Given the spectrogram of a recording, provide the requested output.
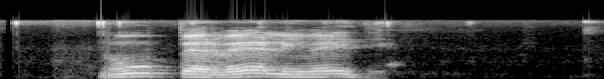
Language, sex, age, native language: Icelandic, male, 50-59, Icelandic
